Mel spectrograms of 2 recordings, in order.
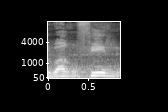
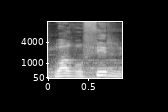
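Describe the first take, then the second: Both takes have the same delivery.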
